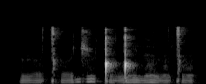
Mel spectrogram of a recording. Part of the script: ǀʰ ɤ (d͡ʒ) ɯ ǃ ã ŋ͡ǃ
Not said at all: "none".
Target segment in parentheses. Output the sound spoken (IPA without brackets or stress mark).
d͡ʒ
